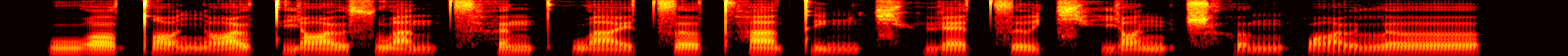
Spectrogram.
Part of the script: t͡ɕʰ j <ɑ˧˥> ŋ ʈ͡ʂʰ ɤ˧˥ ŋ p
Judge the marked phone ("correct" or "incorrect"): incorrect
